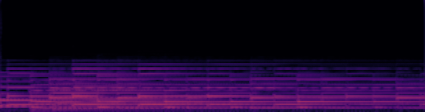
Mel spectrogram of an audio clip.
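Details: Gentle piano or keyboard music playing steady chords and notes, with no animal sounds.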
